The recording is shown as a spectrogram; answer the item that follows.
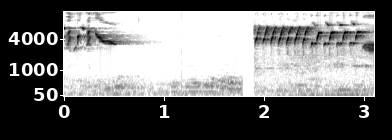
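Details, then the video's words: Misto hybrid canary singing for young birds to learn, a short high trill fading into a pause, followed by a rapid run of crisp repeated notes. "شريط طائر الميستو الهجين للتحفيظ الفراخ"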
